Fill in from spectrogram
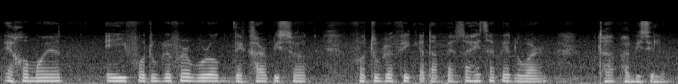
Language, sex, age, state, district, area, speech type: Assamese, male, 60+, Assam, Darrang, rural, spontaneous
